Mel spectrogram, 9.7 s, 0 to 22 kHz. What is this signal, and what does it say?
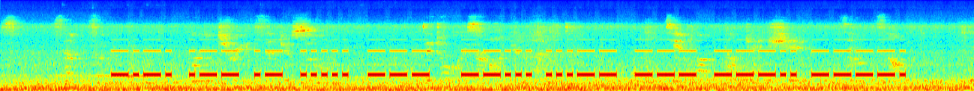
Morse code, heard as a keyed tone, hand-sent with a paddle, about 23 wpm, 740 Hz, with the noise inside a subway train. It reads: CWA5O 73O89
